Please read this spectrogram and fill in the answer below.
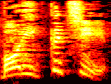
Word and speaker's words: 머리끝이: Okay, pay attention to the pronunciation of this. It's not 머리끝이. No. Just like 같이, right? This one is 머리 끝이. Yes, it's a chi sound on the end of it, okay?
